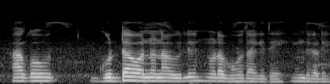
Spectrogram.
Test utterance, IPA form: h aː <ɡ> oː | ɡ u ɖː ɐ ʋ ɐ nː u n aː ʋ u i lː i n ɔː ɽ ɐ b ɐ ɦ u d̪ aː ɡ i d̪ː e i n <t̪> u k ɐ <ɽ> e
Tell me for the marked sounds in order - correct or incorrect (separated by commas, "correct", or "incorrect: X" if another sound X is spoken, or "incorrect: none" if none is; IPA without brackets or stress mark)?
correct, incorrect: d̪, correct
